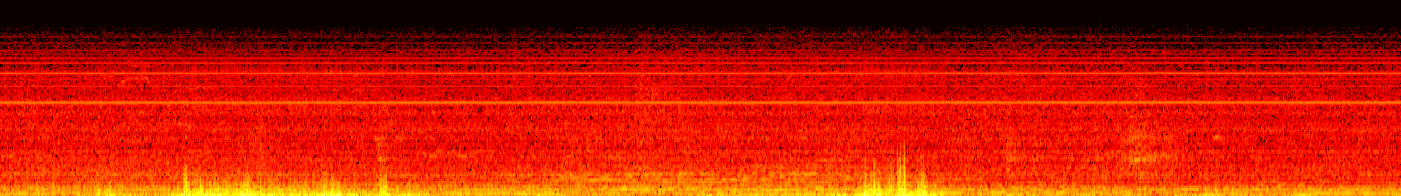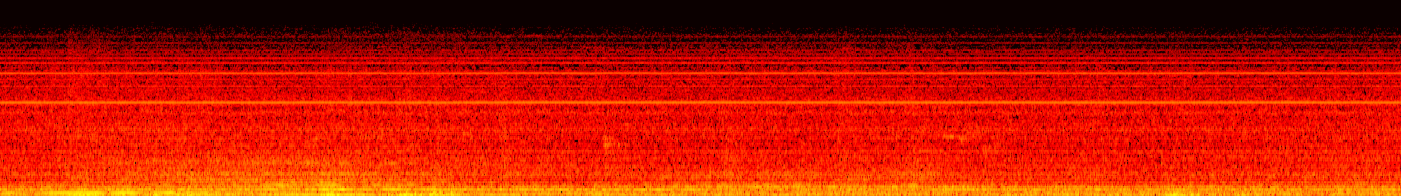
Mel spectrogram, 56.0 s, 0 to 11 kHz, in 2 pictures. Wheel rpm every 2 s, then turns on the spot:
0, 0, 0, 0, 0, 0, 0, 0, 0, 0, 0, 0, 0, 0, 0, 0, 0, 0, 0, 0, 0, 0, 0, 0, 0, 0, 0, 0.
none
